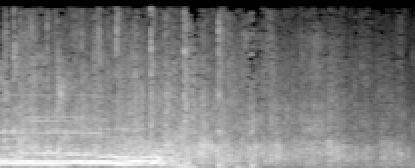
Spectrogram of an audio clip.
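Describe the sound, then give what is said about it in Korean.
An audience claps in a dense, steady patter that gradually tapers off, with a brief vocal sound rising over the applause at the start. “잘 못해도 애교로 봐주세요. 네, 자 박수.”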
